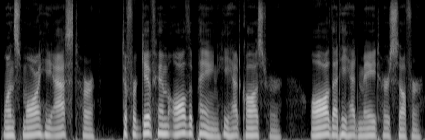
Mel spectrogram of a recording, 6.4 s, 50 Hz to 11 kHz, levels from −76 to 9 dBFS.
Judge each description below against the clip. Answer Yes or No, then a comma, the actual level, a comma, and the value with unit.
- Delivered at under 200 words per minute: No, fast, 205 wpm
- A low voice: Yes, low, 130 Hz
